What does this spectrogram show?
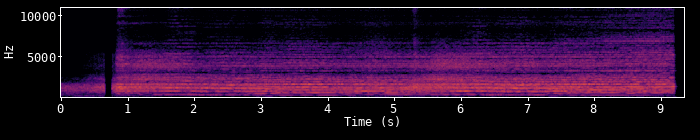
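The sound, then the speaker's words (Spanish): A movie-themed phone ringtone, the longest of the phone's ringtones taken directly from the film, plays loud, a sustained layered melody with rich tones that runs steadily for several seconds after a brief cut near the start, with no voices. “Y también trae diferentes eh, ringtones eh, de, directamente de, la película, de cierta manera que hacen referencia a lo que es la película, en el cual vamos a ver si les puedo reproducir uno.”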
